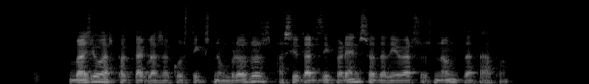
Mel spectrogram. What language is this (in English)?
Catalan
